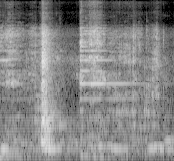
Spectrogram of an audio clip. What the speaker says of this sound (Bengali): ভালো মতো আমি নেড়ে নিই নাড়াচাড়া করে নিই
